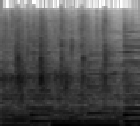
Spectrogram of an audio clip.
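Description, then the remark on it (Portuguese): An audience claps steadily for Jesus in a dense, continuous wash of applause, while sustained low keyboard chords hum underneath and shift pitch a couple of times. “Eu queria que você desse um, um forte aplauso para Jesus agora porque Ele é digno.”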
